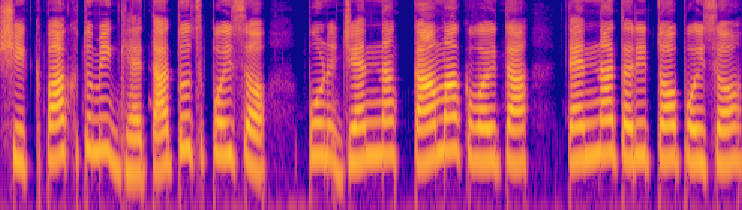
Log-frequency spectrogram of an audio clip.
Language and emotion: Goan Konkani, neutral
